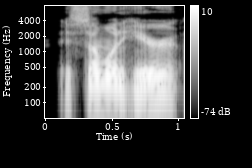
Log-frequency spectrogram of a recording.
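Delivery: full shout over cats and dogs; shouting at top of voice. A narrator's reading. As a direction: yell it over the barking. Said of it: "I shouted at the top of my voice".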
